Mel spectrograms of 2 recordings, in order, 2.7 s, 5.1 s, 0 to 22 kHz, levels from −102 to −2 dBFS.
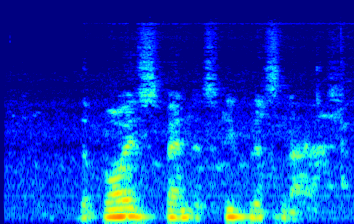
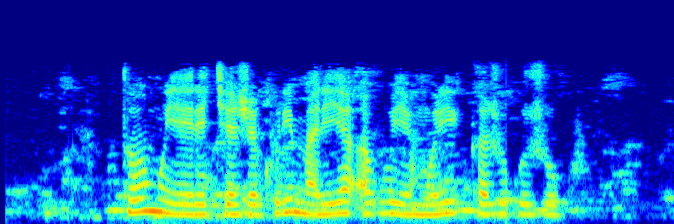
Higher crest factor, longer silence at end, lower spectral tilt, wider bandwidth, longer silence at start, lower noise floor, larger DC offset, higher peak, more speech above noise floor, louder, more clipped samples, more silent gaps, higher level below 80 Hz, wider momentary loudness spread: about the same, 18 dB vs 16 dB; first, 0.2 s vs 0 s; first, -8 dB/octave vs -4.5 dB/octave; first, 9.8 kHz vs 7.2 kHz; first, 0.6 s vs 0.05 s; first, -70 dBFS vs -60 dBFS; neither; about the same, -20 dBFS vs -20 dBFS; first, 33 dB vs 26 dB; about the same, -37 LUFS vs -35 LUFS; neither; neither; about the same, -70 dBFS vs -72 dBFS; about the same, 19 LU vs 21 LU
